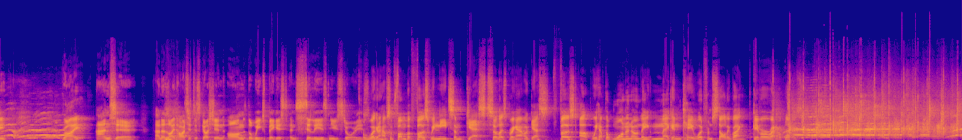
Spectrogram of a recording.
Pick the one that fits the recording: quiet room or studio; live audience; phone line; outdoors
live audience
